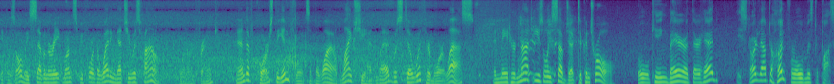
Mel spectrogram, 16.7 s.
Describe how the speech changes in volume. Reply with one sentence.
The volume of the speech stays about the same.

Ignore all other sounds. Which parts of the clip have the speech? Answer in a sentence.
You can hear the speech from 0.0 to 16.6 s.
